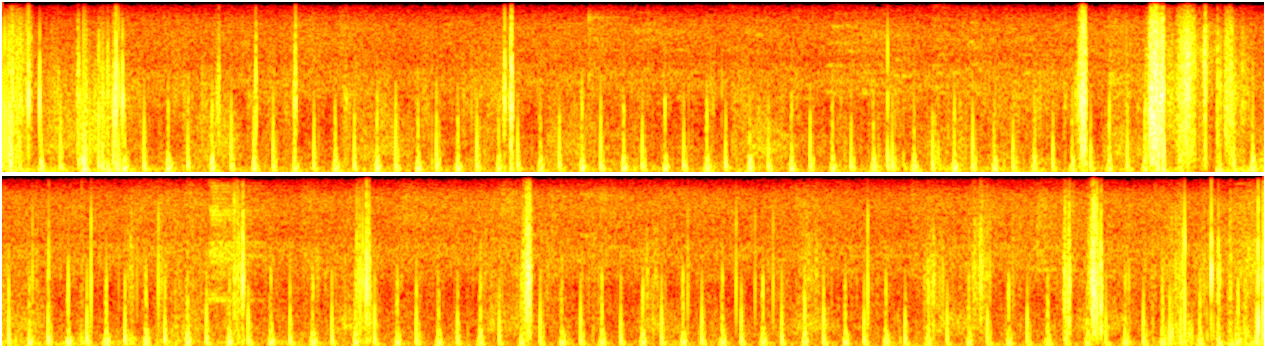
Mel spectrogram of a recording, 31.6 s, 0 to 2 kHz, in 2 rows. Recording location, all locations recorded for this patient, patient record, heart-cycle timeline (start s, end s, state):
tricuspid valve (TV)
aortic valve (AV)+pulmonary valve (PV)+tricuspid valve (TV)+mitral valve (MV)
#Age: Child
#Sex: Female
#Height: 112.0 cm
#Weight: 18.6 kg
#Pregnancy status: False
#Murmur: Absent
#Murmur locations: nan
#Most audible location: nan
#Systolic murmur timing: nan
#Systolic murmur shape: nan
#Systolic murmur grading: nan
#Systolic murmur pitch: nan
#Systolic murmur quality: nan
#Diastolic murmur timing: nan
#Diastolic murmur shape: nan
#Diastolic murmur grading: nan
#Diastolic murmur pitch: nan
#Diastolic murmur quality: nan
#Outcome: Normal
#Campaign: 2015 screening campaign
0.00	1.85	unannotated
1.85	2.04	diastole
2.04	2.18	S1
2.18	2.28	systole
2.28	2.42	S2
2.42	2.58	diastole
2.58	2.72	S1
2.72	2.84	systole
2.84	2.96	S2
2.96	3.12	diastole
3.12	3.22	S1
3.22	3.36	systole
3.36	3.46	S2
3.46	3.62	diastole
3.62	3.74	S1
3.74	3.86	systole
3.86	3.96	S2
3.96	4.14	diastole
4.14	4.24	S1
4.24	4.38	systole
4.38	4.48	S2
4.48	4.62	diastole
4.62	4.76	S1
4.76	4.88	systole
4.88	5.00	S2
5.00	5.16	diastole
5.16	5.28	S1
5.28	5.40	systole
5.40	5.50	S2
5.50	5.66	diastole
5.66	5.78	S1
5.78	5.90	systole
5.90	6.00	S2
6.00	6.16	diastole
6.16	6.28	S1
6.28	6.42	systole
6.42	6.52	S2
6.52	6.70	diastole
6.70	6.82	S1
6.82	6.94	systole
6.94	7.04	S2
7.04	7.20	diastole
7.20	7.34	S1
7.34	7.46	systole
7.46	7.56	S2
7.56	7.74	diastole
7.74	7.86	S1
7.86	7.98	systole
7.98	8.08	S2
8.08	8.24	diastole
8.24	8.38	S1
8.38	8.50	systole
8.50	8.62	S2
8.62	8.78	diastole
8.78	8.90	S1
8.90	9.02	systole
9.02	9.12	S2
9.12	9.28	diastole
9.28	9.42	S1
9.42	9.56	systole
9.56	9.68	S2
9.68	9.84	diastole
9.84	9.96	S1
9.96	10.08	systole
10.08	10.18	S2
10.18	10.34	diastole
10.34	10.46	S1
10.46	10.58	systole
10.58	10.68	S2
10.68	10.84	diastole
10.84	10.98	S1
10.98	11.06	systole
11.06	11.20	S2
11.20	11.36	diastole
11.36	11.48	S1
11.48	11.60	systole
11.60	11.74	S2
11.74	11.88	diastole
11.88	12.00	S1
12.00	12.10	systole
12.10	12.20	S2
12.20	12.36	diastole
12.36	12.50	S1
12.50	12.62	systole
12.62	12.72	S2
12.72	12.88	diastole
12.88	12.98	S1
12.98	13.10	systole
13.10	13.20	S2
13.20	13.36	diastole
13.36	13.46	S1
13.46	13.50	systole
13.50	13.66	S2
13.66	13.80	diastole
13.80	13.92	S1
13.92	14.04	systole
14.04	14.18	S2
14.18	14.36	diastole
14.36	14.54	S1
14.54	14.70	systole
14.70	14.86	S2
14.86	15.02	diastole
15.02	15.14	S1
15.14	15.30	systole
15.30	15.46	S2
15.46	15.60	diastole
15.60	15.74	S1
15.74	15.84	systole
15.84	15.94	S2
15.94	16.08	diastole
16.08	16.22	S1
16.22	16.32	systole
16.32	16.42	S2
16.42	16.56	diastole
16.56	16.70	S1
16.70	16.80	systole
16.80	16.92	S2
16.92	17.04	diastole
17.04	17.18	S1
17.18	17.28	systole
17.28	17.38	S2
17.38	17.54	diastole
17.54	17.66	S1
17.66	17.78	systole
17.78	17.88	S2
17.88	18.04	diastole
18.04	18.18	S1
18.18	18.30	systole
18.30	18.40	S2
18.40	18.56	diastole
18.56	18.70	S1
18.70	18.82	systole
18.82	18.92	S2
18.92	19.10	diastole
19.10	19.22	S1
19.22	19.34	systole
19.34	19.46	S2
19.46	19.62	diastole
19.62	19.76	S1
19.76	19.88	systole
19.88	19.98	S2
19.98	20.14	diastole
20.14	20.28	S1
20.28	20.40	systole
20.40	20.50	S2
20.50	20.66	diastole
20.66	20.80	S1
20.80	20.92	systole
20.92	21.04	S2
21.04	21.19	diastole
21.19	21.32	S1
21.32	21.43	systole
21.43	21.54	S2
21.54	21.71	diastole
21.71	21.84	S1
21.84	21.96	systole
21.96	22.08	S2
22.08	22.26	diastole
22.26	22.42	S1
22.42	22.48	systole
22.48	22.58	S2
22.58	22.74	diastole
22.74	22.86	S1
22.86	22.98	systole
22.98	23.08	S2
23.08	23.24	diastole
23.24	23.36	S1
23.36	23.48	systole
23.48	23.58	S2
23.58	23.75	diastole
23.75	23.85	S1
23.85	24.00	systole
24.00	24.10	S2
24.10	24.25	diastole
24.25	24.38	S1
24.38	24.50	systole
24.50	24.60	S2
24.60	24.74	diastole
24.74	24.88	S1
24.88	25.00	systole
25.00	25.10	S2
25.10	25.24	diastole
25.24	25.38	S1
25.38	25.50	systole
25.50	25.60	S2
25.60	25.76	diastole
25.76	25.90	S1
25.90	26.02	systole
26.02	26.12	S2
26.12	26.28	diastole
26.28	26.40	S1
26.40	26.52	systole
26.52	26.64	S2
26.64	26.78	diastole
26.78	26.92	S1
26.92	27.04	systole
27.04	27.14	S2
27.14	27.32	diastole
27.32	27.46	S1
27.46	27.57	systole
27.57	27.68	S2
27.68	27.84	diastole
27.84	27.96	S1
27.96	28.07	systole
28.07	28.18	S2
28.18	28.33	diastole
28.33	28.46	S1
28.46	28.57	systole
28.57	28.68	S2
28.68	28.83	diastole
28.83	31.55	unannotated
